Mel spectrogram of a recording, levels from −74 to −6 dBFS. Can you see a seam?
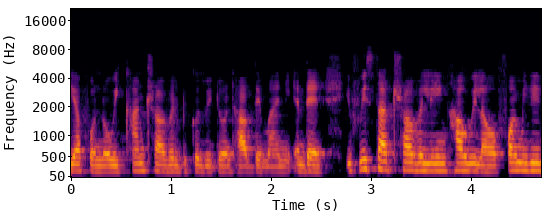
no; 0 cuts

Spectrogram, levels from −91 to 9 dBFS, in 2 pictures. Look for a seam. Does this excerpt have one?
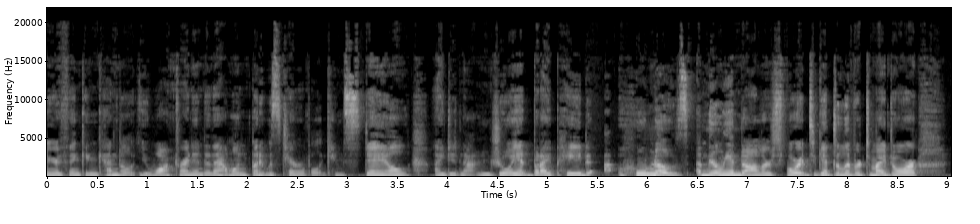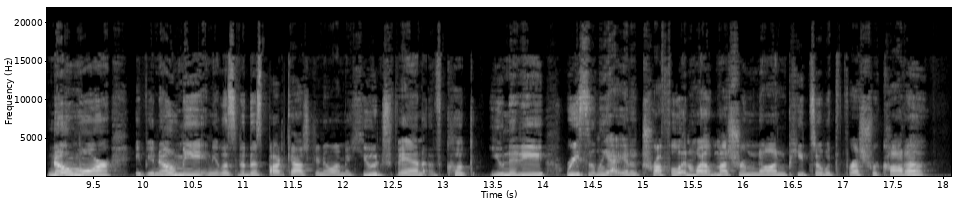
yes; 2 cuts; at 3.7 s, 14.1 s

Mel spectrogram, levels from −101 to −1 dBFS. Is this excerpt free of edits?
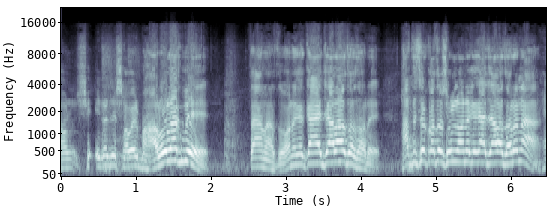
yes; 0 cuts

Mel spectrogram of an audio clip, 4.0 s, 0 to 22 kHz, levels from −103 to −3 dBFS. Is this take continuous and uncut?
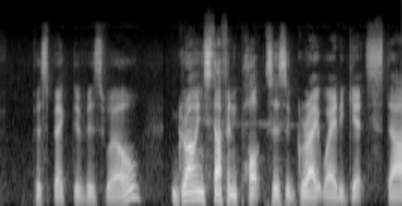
no; 1 cut; at 1.5 s

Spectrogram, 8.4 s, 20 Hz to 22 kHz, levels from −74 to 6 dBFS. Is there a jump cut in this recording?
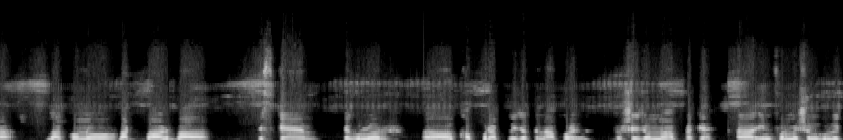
no; 0 cuts

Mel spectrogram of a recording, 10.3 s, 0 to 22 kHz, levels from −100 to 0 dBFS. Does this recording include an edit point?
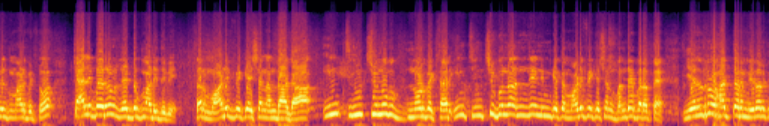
yes; 2 cuts; at 2.4 s, 8.9 s

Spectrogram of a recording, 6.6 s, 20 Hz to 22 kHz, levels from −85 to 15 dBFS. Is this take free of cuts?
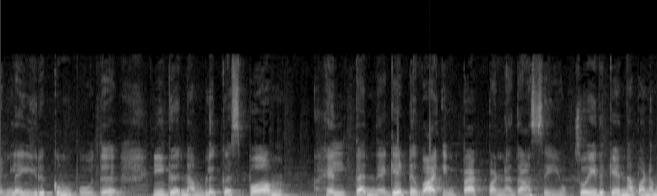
no; 1 cut; at 5.6 s

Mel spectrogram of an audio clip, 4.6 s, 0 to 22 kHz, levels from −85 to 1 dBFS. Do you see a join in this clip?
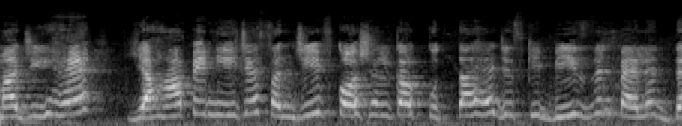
no; 0 cuts

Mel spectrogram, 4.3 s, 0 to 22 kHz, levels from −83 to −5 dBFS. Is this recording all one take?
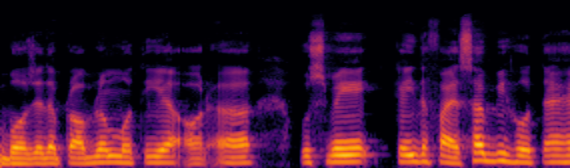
yes; 0 cuts

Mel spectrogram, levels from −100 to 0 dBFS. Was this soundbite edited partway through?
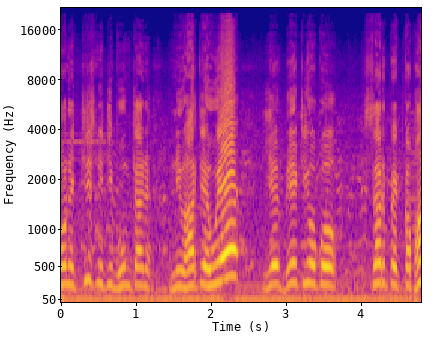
no; 0 cuts

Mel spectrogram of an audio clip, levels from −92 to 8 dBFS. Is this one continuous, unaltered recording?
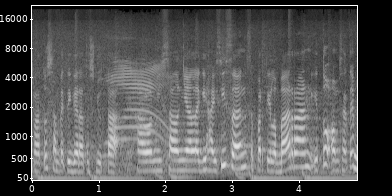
no; 1 cut; at 1.5 s

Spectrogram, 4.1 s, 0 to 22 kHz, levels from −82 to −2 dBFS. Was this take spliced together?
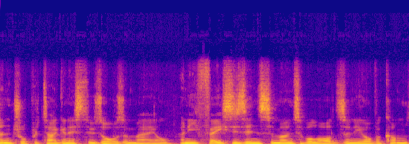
yes; 1 cut; at 1.7 s

